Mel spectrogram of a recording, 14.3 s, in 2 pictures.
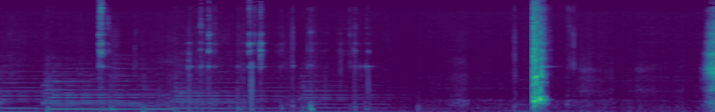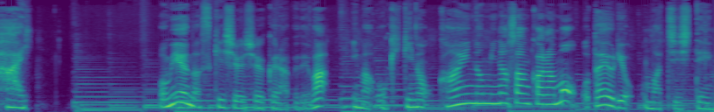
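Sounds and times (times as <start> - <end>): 
small items clinking into a glass jar: 1.9 - 3.8
speech: 8.8 - 14.2.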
